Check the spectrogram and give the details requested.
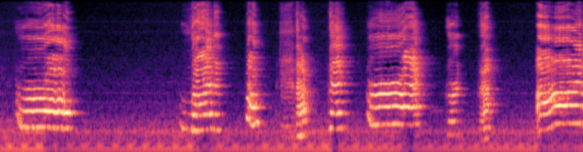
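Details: A pet yellow-naped amazon, singing "Oh Lord, It's Hard to Be Humble" and reciting a Dr. Seuss book, speaks in a nasal, human-like voice: long drawn phrases mixed with short clipped syllables, about a dozen bursts in nine seconds, in a quiet room.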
